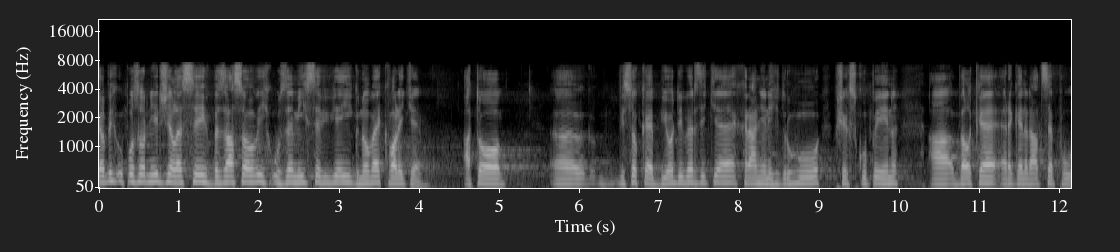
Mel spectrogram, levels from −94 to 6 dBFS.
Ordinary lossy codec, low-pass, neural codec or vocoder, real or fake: MP3, 96 kbps; 7.2 kHz; none; real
